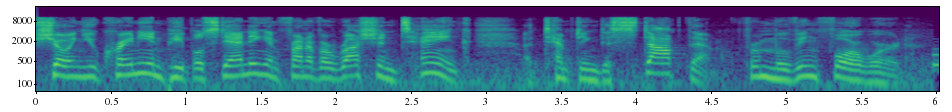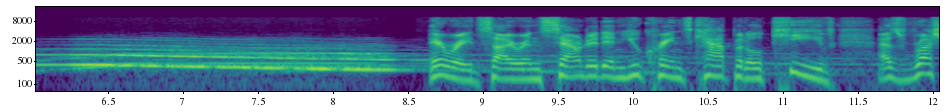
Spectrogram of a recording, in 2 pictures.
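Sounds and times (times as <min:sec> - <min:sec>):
air raid siren gliding down: 0:06.0 - 0:12.0.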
